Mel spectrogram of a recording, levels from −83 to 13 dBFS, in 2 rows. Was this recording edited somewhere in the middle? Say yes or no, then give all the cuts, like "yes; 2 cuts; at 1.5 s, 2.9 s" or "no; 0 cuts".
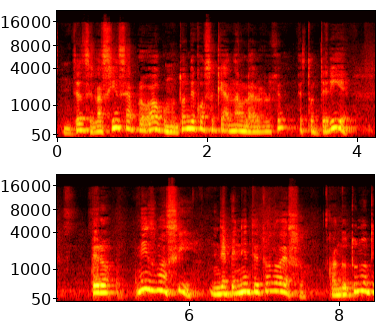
no; 0 cuts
